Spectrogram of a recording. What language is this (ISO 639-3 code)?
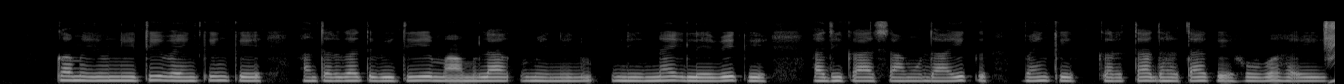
mag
